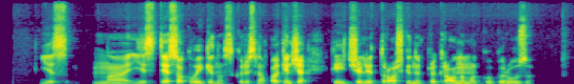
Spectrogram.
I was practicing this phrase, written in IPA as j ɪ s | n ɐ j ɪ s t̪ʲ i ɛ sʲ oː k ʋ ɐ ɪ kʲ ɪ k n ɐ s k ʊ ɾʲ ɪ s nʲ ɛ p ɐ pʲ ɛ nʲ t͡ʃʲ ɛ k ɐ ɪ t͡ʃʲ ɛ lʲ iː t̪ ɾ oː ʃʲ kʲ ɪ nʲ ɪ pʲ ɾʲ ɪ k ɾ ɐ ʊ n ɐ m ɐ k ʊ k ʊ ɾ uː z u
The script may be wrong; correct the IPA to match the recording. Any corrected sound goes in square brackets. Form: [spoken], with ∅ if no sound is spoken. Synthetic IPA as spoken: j ɪ s | n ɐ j ɪ s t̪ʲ i ɛ sʲ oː k ʋ ɐ ɪ kʲ ɪ [∅] n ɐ s k ʊ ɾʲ ɪ s nʲ ɛ p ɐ [kʲ] ɛ nʲ t͡ʃʲ ɛ k ɐ ɪ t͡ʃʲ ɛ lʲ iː t̪ ɾ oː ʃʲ kʲ ɪ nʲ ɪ pʲ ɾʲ ɪ k ɾ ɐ ʊ n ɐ m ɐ k ʊ k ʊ ɾ uː z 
